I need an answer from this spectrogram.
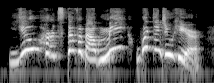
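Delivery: shrill insistent demanding. Narrating a story, voicing a character's reply: demanding. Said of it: "Maddie demands".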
